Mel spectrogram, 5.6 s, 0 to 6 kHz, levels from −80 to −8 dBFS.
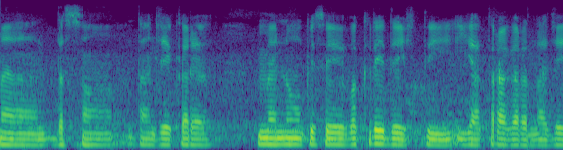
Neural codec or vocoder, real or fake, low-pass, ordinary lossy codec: vocoder, 44.1 kHz, 128 mel bands every 512 samples, BigVGAN v2; fake; 5.4 kHz; none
